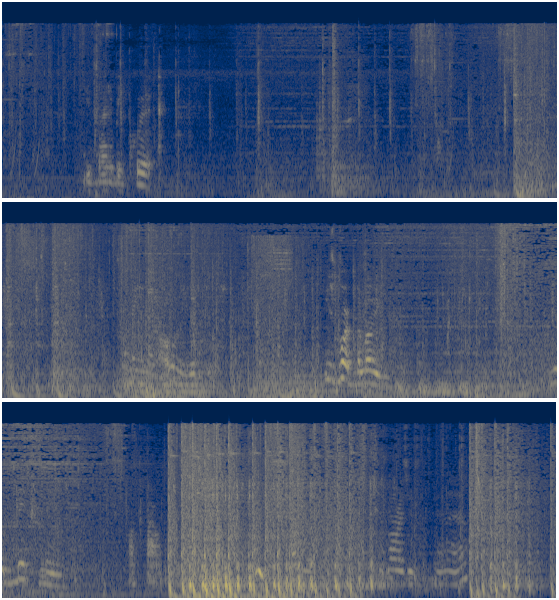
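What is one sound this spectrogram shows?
A teenage boy talks with animation close to a microphone.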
